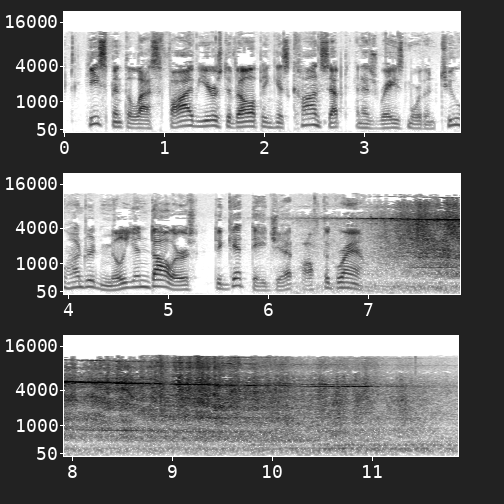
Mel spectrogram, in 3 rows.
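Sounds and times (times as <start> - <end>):
speech: 0.2 - 7.3
Eclipse 500 twin-turbofan light jet taking off from the tarmac in Boca Raton, Florida: 6.2 - 11.8.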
